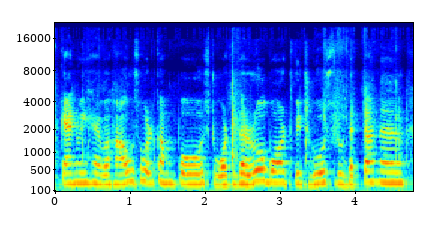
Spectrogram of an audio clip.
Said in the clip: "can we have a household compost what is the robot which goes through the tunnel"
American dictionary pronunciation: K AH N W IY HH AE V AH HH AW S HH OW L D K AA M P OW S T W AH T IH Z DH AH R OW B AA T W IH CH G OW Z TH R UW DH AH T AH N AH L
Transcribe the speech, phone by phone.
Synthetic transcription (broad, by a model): K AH N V IY HH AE V AH HH AW S HH OW L D K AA M P OW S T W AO T IH Z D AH R OW B AA T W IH CH G OW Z T R UW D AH T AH N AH L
